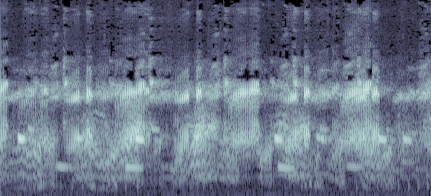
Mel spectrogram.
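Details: Many frogs croaking together in a dense chorus; overlapping rasping croaks pulse roughly every half second, with short low tonal notes scattered through and no other sounds standing out.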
